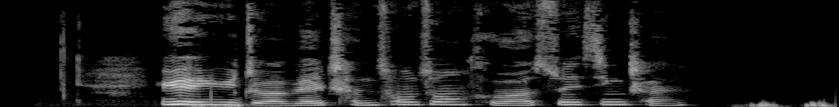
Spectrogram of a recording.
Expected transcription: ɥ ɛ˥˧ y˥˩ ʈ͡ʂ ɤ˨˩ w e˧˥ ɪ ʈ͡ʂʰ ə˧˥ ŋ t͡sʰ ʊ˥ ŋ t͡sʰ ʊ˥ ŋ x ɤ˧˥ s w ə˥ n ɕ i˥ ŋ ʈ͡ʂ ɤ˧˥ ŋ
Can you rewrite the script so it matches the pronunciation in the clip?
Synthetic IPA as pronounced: ɥ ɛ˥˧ y˥˩ ʈ͡ʂ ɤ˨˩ w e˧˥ ɪ ʈ͡ʂʰ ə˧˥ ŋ t͡sʰ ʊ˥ ŋ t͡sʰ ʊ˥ ŋ x ɤ˧˥ s w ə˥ n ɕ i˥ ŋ ʈ͡ʂʰ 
